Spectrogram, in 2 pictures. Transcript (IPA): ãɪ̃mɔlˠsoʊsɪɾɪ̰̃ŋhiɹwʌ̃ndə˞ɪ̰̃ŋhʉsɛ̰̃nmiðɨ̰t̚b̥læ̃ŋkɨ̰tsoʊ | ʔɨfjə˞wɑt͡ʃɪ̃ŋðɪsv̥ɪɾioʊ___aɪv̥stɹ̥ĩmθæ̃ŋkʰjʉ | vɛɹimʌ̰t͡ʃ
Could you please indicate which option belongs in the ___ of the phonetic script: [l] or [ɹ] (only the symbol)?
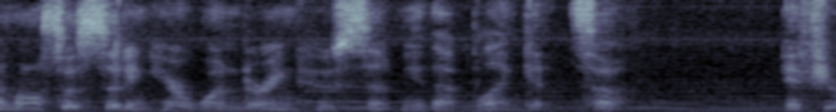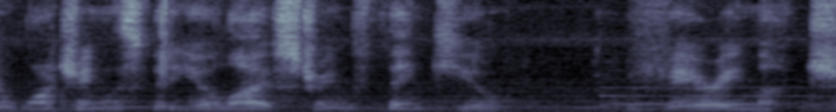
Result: l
